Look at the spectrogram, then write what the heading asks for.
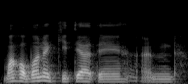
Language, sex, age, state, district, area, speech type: Goan Konkani, male, 18-30, Goa, Salcete, rural, spontaneous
